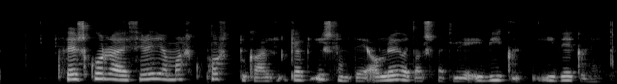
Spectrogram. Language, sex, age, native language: Icelandic, male, 18-19, Icelandic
